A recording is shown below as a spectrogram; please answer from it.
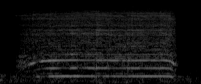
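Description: An electric screwdriver runs once for about a second and a half with a steady whine, driving in a screw to tighten a part.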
